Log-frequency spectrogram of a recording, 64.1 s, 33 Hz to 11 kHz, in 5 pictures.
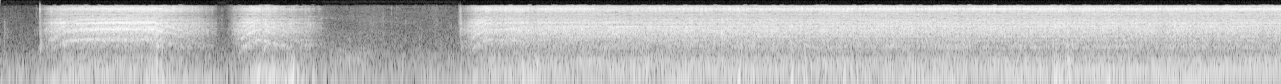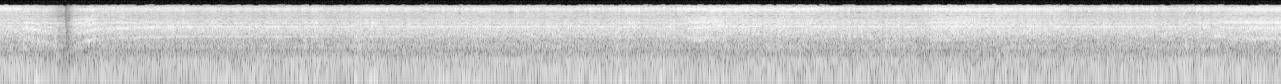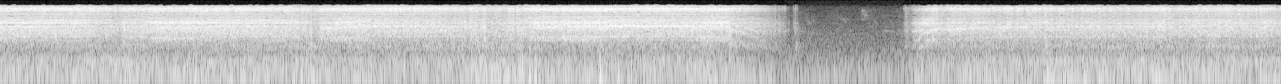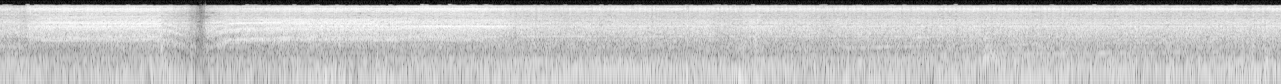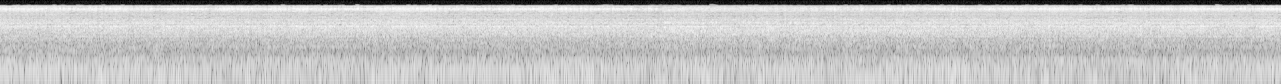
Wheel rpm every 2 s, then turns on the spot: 90, 20, 140, 230, 230, 230, 180, 230, 230, 230, 230, 230, 230, 230, 230, 230, 140, 100, 230, 220, 160, 220, 230, 230, 230, 230, 230, 230, 230, 230, 230, 230.
none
